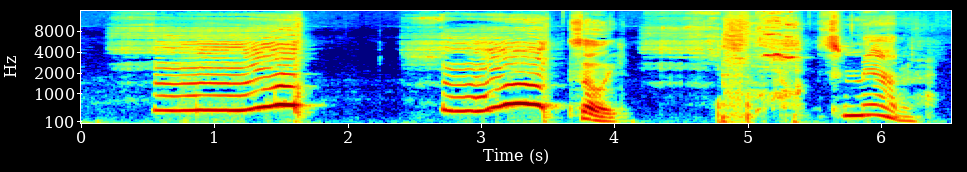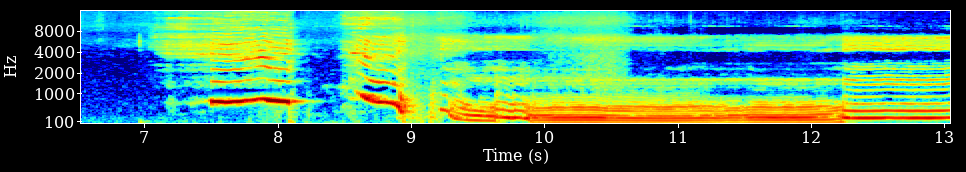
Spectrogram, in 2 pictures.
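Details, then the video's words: Female Border Collie vocalizing without known cause: short rising whining howls separated by pauses, a few sharp yelps, then a long steady low moan, with a human voice heard at times. "the border collie sings the melan"collie" song of her people"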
